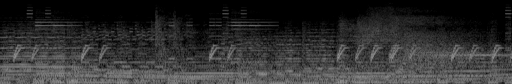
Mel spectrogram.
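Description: Honking from a goose in Final Fantasy VII comes in short clustered bursts, several quick calls at a time, scattered across continuous game music and effects.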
